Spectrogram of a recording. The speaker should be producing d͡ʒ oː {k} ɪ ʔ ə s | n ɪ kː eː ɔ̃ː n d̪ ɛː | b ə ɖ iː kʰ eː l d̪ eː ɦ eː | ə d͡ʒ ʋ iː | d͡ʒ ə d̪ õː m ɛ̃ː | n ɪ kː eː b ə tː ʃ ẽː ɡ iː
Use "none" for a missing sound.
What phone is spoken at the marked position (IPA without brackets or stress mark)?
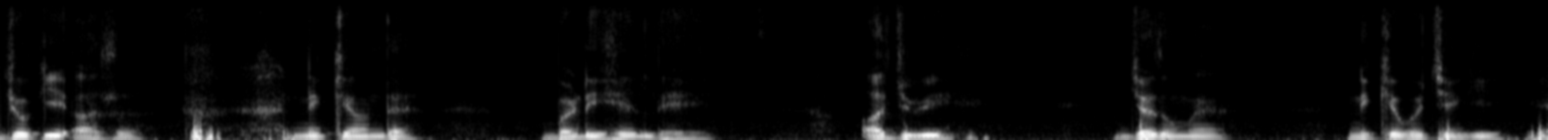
k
